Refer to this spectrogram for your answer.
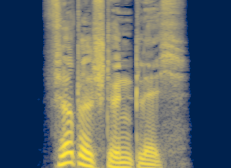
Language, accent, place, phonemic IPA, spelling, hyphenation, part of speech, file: German, Germany, Berlin, /ˈfɪʁtl̩ˌʃtʏntlɪç/, viertelstündlich, vier‧tel‧stünd‧lich, adjective, De-viertelstündlich.ogg
- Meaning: on the quarter-hour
